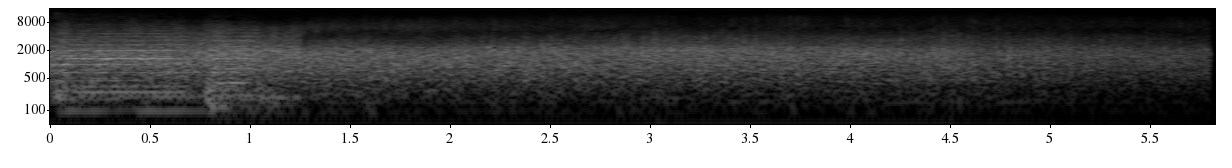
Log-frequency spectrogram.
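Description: A brief bit of music in the first second gives way to a studio audience applauding, the applause fading gradually.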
